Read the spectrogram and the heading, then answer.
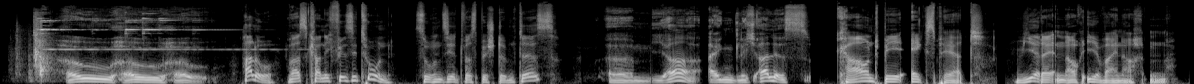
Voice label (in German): Werbung Reminder; K+B Expert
